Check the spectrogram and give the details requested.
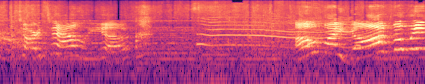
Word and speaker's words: Tartaglia: Tartaliga. Tortellini? Tortellini? How do you say it? Tartaglia. Tartaglia.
